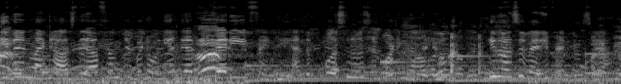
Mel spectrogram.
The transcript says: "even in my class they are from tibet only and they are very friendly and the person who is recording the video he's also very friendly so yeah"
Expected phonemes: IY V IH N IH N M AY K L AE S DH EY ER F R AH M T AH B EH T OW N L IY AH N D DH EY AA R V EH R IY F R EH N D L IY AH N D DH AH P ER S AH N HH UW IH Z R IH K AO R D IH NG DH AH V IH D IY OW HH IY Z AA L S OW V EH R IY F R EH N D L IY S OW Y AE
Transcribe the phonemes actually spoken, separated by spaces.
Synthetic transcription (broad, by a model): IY V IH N IH N M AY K L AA S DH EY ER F R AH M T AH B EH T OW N IY AH N D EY AA R V EH R IY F R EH N D L IY AH N D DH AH P ER S AH N HH UW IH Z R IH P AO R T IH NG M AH B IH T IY HH IY Z AA L S OW V EH R IY F R EH N D L IY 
